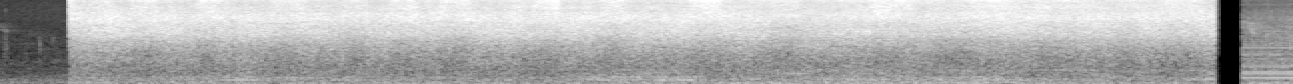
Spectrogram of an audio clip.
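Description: Clear coat hisses from a spray gun onto motorcycle restoration parts for an FZR, one loud continuous burst lasting several seconds that stops abruptly, then briefly resumes.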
